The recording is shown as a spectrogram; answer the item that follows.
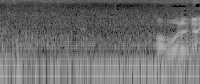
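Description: Wind on the microphone, a steady low rumble from a breeze blowing in off the lake.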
